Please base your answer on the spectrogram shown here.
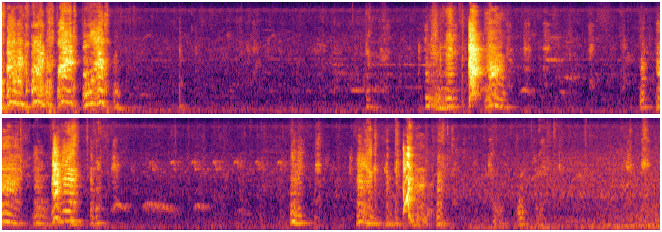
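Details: Puppies playing in tight areas, running and jumping, give sharp yipping barks in short bursts of several barks each. The bursts are separated by quiet pauses of a few seconds, with faint background hum in between.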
